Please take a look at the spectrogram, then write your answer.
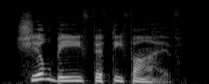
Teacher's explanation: Notice that 55 is stressed here. This detail answers the question, how old is she?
